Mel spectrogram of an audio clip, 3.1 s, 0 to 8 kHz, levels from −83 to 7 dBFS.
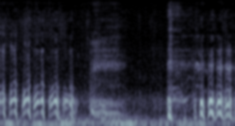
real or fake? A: real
